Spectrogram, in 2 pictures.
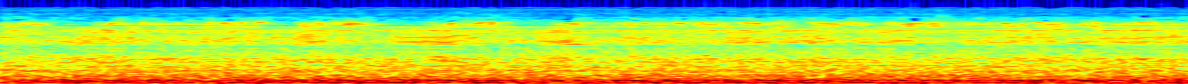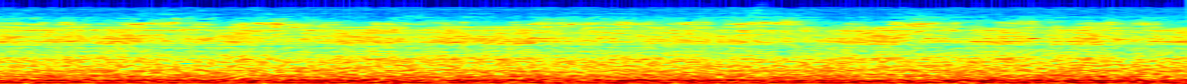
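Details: Central air conditioner air handler, heard in a bedroom and seeming to come from above the closet, gives a continuous low rumbling drone with a steady hum and no pitch change; unusually noisy, cause unclear, possible leak questioned.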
